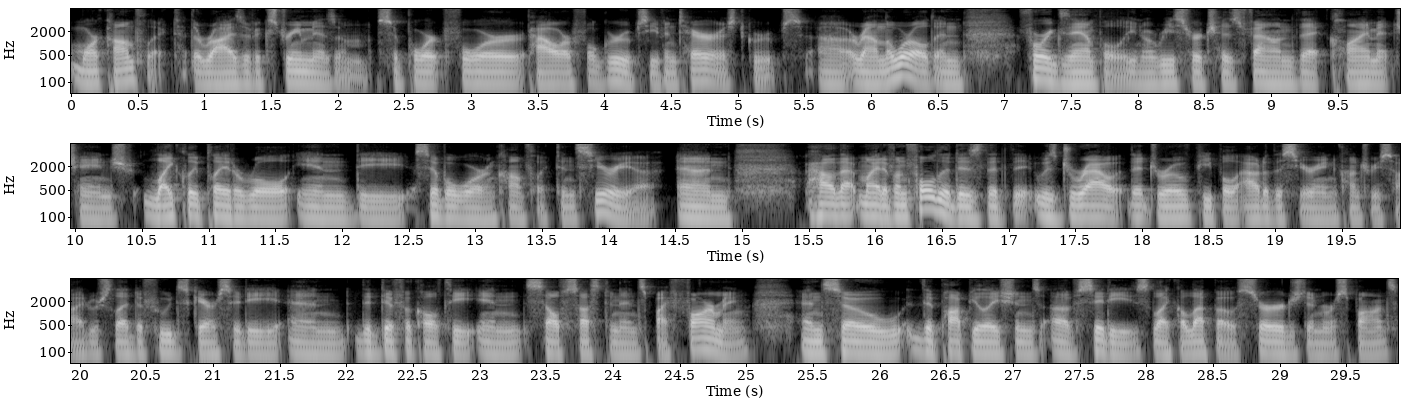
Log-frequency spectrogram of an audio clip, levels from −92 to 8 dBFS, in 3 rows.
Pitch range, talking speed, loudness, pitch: 90-95 Hz, 165 wpm, -21 LUFS, 90 Hz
